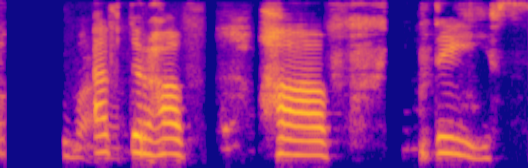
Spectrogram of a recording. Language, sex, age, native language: Icelandic, female, 7, Icelandic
